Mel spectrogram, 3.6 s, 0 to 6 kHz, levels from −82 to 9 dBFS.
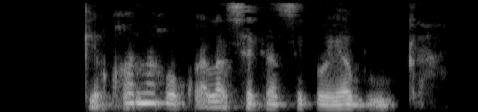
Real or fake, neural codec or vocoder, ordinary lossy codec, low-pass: fake; codec, 16 kHz, 4 kbps, FunCodec, trained on Chinese and English, 50 frames a second; MP3, 32 kbps; 5.4 kHz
